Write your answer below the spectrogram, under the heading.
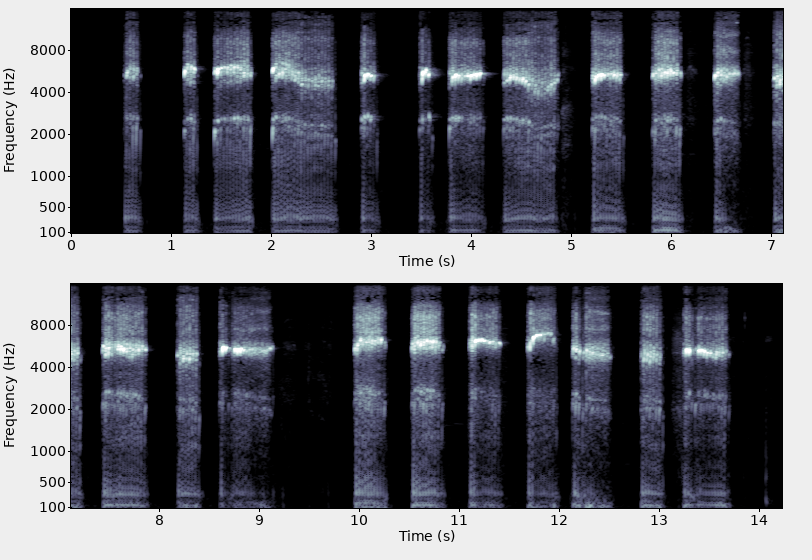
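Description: Rhythmic, cricket-like chirps repeat in short bursts with brief pauses, following a march-like beat. They sound fairly loud, likely made by a voice imitating crickets as a mock cricket concert on the K-Nerdist show, with no talking.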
